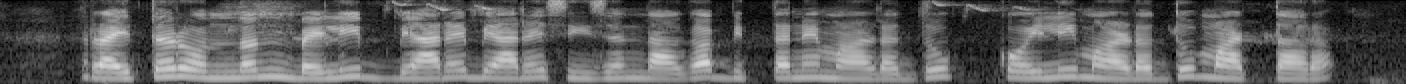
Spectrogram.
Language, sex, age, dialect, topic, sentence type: Kannada, female, 18-24, Northeastern, agriculture, statement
